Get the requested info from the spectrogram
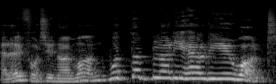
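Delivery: put-on high-pitched, shrill, loud, grumpy cantankerous old man voice. Imitating a British comedy show character answering the phone, in a grumpy old Victor Meldrew voice. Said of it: "like a really grumpy old man".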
